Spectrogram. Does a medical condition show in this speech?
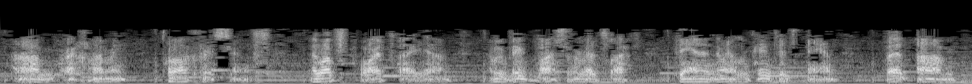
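Yes: spinal muscular atrophy; congenital, progressive muscle weakness, bedbound since early 20s, no hand movement, tracheostomy about 10 years ago; permanent stomach feeding tube, liquid diet, trach suctioning when lungs congested; dependent on voice for everything, uses voice recognition computer.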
